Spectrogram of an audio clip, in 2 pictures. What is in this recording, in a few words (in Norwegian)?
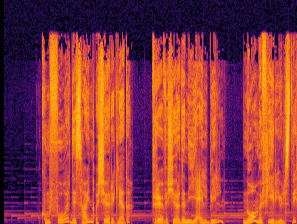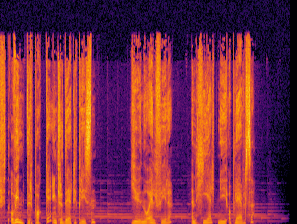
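Norwegian reklame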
